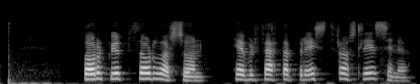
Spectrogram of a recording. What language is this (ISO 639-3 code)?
isl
